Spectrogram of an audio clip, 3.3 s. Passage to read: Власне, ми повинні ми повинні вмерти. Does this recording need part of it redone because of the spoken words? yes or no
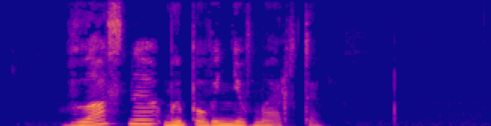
yes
